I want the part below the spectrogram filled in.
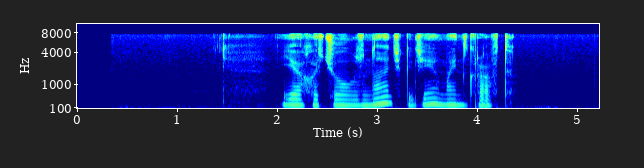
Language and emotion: Russian, neutral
